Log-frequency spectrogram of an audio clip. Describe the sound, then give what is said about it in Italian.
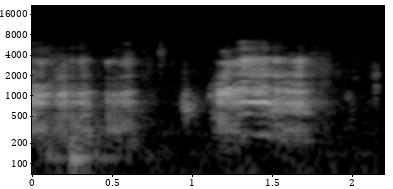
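Pigs grunt and squeal in two main bursts, with a couple of short grunts between them, the second burst longer and more sustained, standing out clearly against near silence. “I maiali.”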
